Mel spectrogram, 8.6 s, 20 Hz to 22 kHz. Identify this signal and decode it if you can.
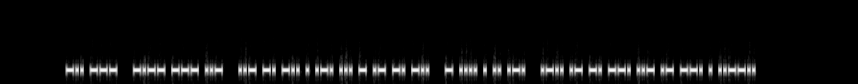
Morse code, heard as a keyed tone, about 50 wpm, 700 Hz. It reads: DO YOU UNDERSTAND THEIR LANGUAGE?
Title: Sentences from Top 1000 Words - Review Part 3 - 50wpm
